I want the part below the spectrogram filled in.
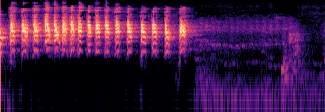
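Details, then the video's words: A greater green leafbird's fighting song, meant to stimulate young or trainee birds: a steady, rapid rattle of about fifteen harsh, reedy notes lasting two seconds, then near quiet with a faint low hum. "cucak ijo gacor figter cocak untuk pancingan burung bahan ombyokan atau muda"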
